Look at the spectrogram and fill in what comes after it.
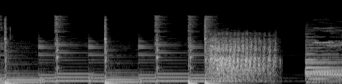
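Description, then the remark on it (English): A horse whinnies loudly, a shaky, pulsing neigh that rises and breaks into a breathy snort, then briefly resumes after a short pause. “Nag with a bag.”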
